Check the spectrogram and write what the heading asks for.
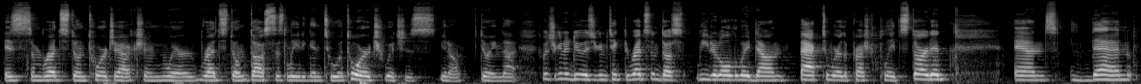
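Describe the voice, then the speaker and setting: Hoarse, slightly wheezy woman rambling casually. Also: medium pitch. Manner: rambling, self-deprecating, apologetic. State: hoarse throat. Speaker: tutorial host. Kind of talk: casual unscripted game tutorial commentary.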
